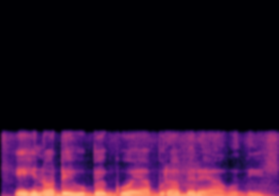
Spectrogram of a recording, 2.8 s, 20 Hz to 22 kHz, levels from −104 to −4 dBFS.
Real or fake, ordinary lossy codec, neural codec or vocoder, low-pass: real; none; none; 7.2 kHz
